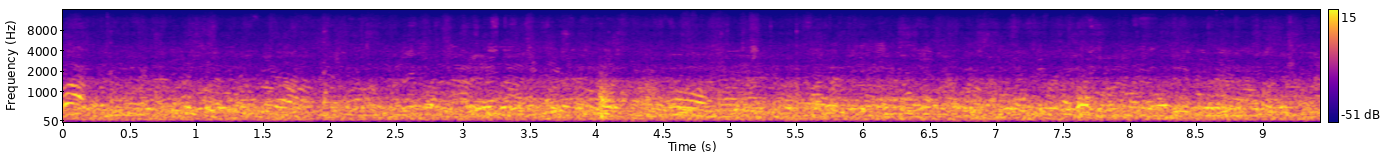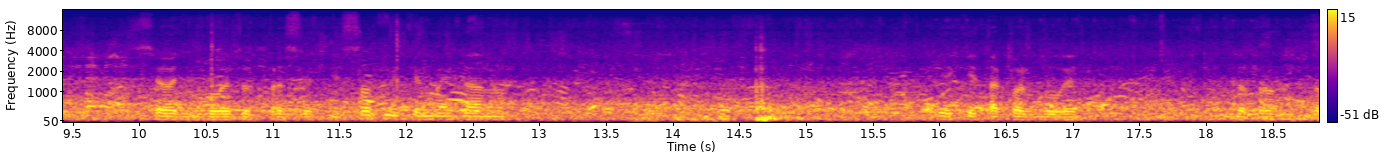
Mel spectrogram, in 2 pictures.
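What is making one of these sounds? A large crowd of men and women talks and murmurs all around outdoors.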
